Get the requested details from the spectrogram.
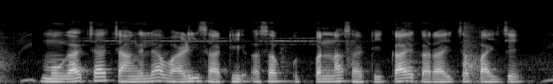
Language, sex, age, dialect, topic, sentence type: Marathi, male, 25-30, Varhadi, agriculture, question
